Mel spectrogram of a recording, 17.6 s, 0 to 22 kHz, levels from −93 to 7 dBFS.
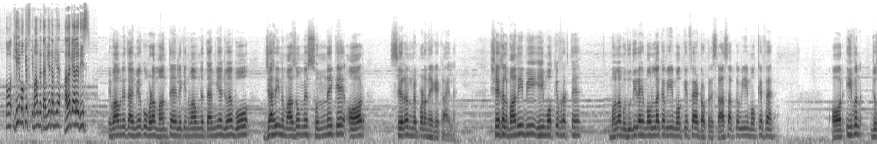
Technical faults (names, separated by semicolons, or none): section at the wrong speed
